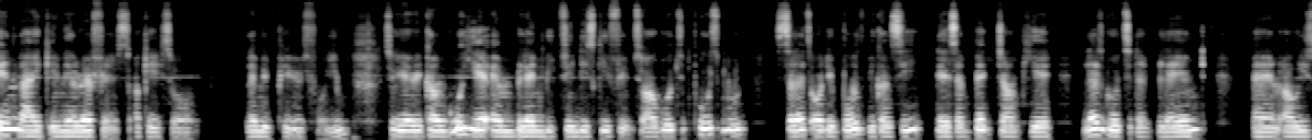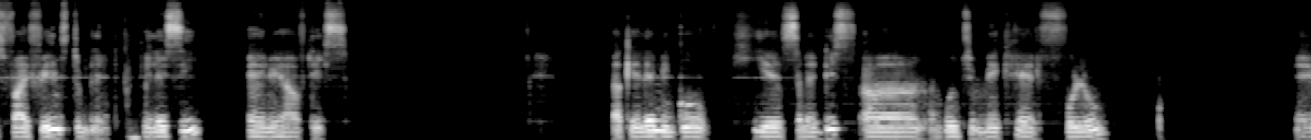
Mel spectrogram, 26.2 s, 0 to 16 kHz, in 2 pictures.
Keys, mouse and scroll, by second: 4.6 click, 6.1-6.9 drag, 7.2 a, 12.1 click, 13.3 click, 13.9 click, 14.6 space, 16.6 click, 18.2 space, 20.2 click, 21.0 right click, 22.1 click, 23.3 click, 24.6 drag, 24.8 space.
